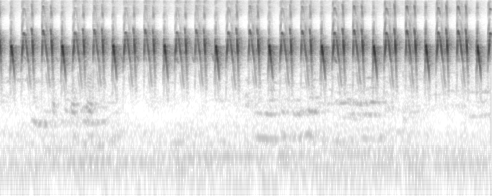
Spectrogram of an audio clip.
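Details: Wild-sounding song variation from a Crescent-chested babbler, played to lure other birds into song: a rapid run of shrill, high chirps, evenly spaced, over a quiet low hum.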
